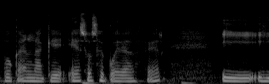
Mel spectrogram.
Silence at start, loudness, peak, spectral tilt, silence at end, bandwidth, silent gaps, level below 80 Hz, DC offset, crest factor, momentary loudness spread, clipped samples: 0 s; -38 LUFS; -20 dBFS; -5 dB/octave; 0 s; 11.5 kHz; none; -58 dBFS; under 0.1%; 18 dB; 17 LU; under 0.1%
